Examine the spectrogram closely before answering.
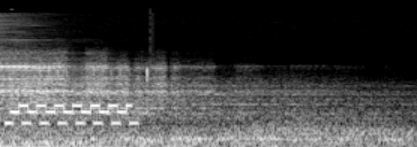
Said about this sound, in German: Telefon! Soll ich rangehen?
